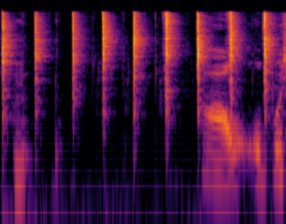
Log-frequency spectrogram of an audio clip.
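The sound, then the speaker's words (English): A voice imitates a work colleague's loud open-mouth chewing as he stuffs food in his face: about nine sharp, wet smacks at a steady, quick rhythm, with short voiced hums mixed in near the start and end, fairly loud. “I've got a colleague at work who eats with his mouth open. So as he's eating, he'll crumple his little whatever it is and stuff it in his face and go...”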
